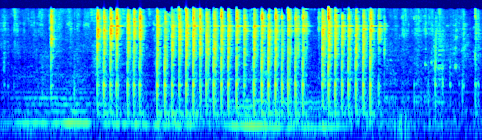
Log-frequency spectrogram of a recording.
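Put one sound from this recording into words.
A wrench rasps and clicks rapidly as it turns a nut.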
